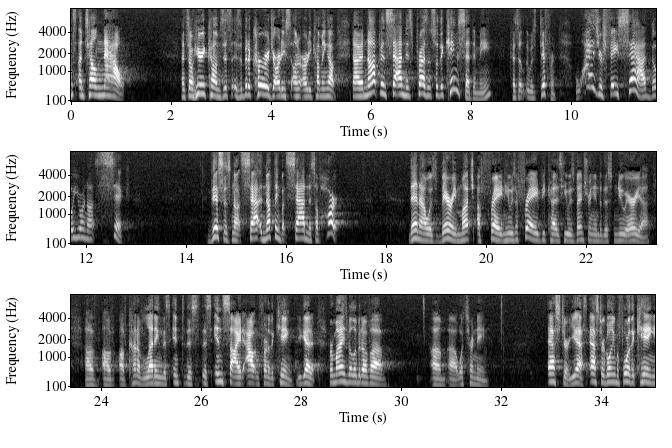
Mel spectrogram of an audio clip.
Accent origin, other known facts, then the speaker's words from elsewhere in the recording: Seattle, Washington, United States; now in Orange County, United States; I grew up in Seattle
